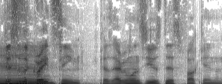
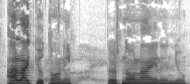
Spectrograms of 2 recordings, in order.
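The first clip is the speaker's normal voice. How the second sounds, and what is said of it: Put-on Bolivian accent. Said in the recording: “It's like Bill Hader trying to do a Bolivian accent.”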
